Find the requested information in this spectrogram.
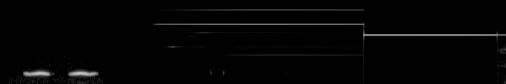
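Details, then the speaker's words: Two brief chirps, then a steady high-pitched ringing tone shifting to a lower steady whistle; simulated sound of the constant ringing heard daily by patients with intractable tinnitus. "여러분 들으셨나요 이 소리가 바로 난치성 2명 원자들이 매일같이 시달리는 소리입니다"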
